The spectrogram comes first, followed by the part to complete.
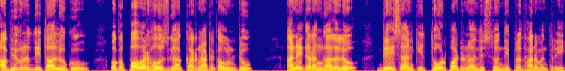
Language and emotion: Telugu, neutral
